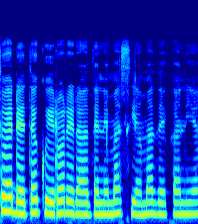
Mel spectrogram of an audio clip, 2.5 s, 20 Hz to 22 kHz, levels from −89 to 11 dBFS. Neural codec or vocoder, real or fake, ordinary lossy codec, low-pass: none; real; none; none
